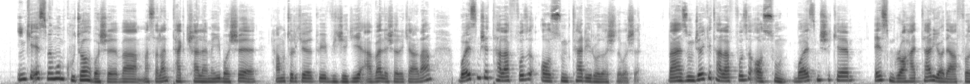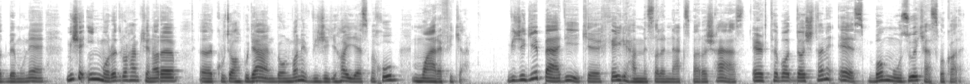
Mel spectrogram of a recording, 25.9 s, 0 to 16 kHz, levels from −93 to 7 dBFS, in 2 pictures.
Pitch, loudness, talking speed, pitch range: 140 Hz, -24 LUFS, 160 wpm, 125-170 Hz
